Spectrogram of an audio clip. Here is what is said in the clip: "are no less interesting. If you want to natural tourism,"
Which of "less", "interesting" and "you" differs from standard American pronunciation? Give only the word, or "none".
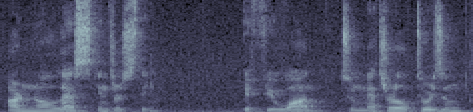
none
